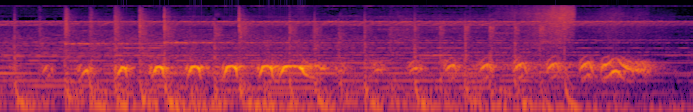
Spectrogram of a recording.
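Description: An owl hoots in a quick, rhythmic series of short, clear calls, repeating steadily over a faint sustained drone throughout.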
